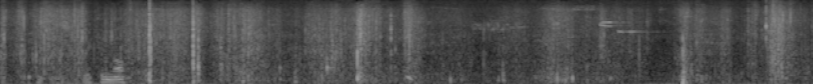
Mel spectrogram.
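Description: Rustling and crackling of a waterproof backpack rain cover and pack being handled and pulled about at close range, with many sharp crinkles and scuffs.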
